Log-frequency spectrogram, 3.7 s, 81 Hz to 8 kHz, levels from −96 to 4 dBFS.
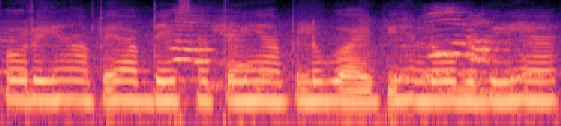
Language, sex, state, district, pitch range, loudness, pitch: Hindi, female, Haryana, Rohtak, 205-215 Hz, -14 LUFS, 210 Hz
